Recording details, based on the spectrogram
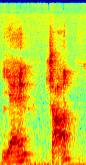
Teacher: Yan Cha is pronounced with two rising tone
